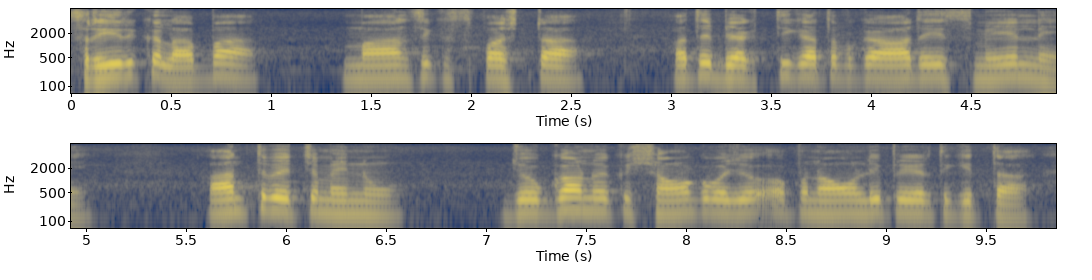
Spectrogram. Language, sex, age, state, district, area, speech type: Punjabi, male, 30-45, Punjab, Barnala, urban, spontaneous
